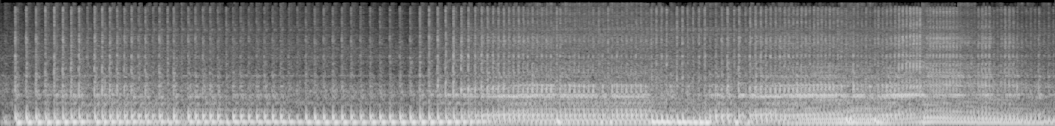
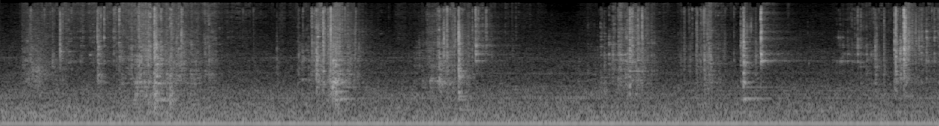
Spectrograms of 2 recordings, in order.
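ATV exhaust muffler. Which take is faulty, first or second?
second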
